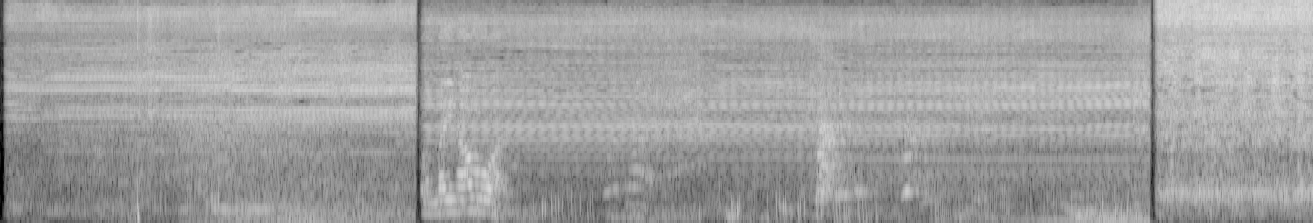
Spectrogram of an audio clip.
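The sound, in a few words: electric hair clipper at barber shop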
